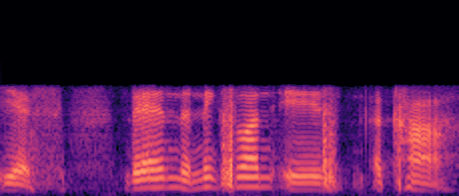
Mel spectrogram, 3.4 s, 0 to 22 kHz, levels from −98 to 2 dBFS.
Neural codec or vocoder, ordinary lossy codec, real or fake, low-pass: vocoder, 44.1 kHz, 128 mel bands, Pupu-Vocoder; none; fake; 3.6 kHz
